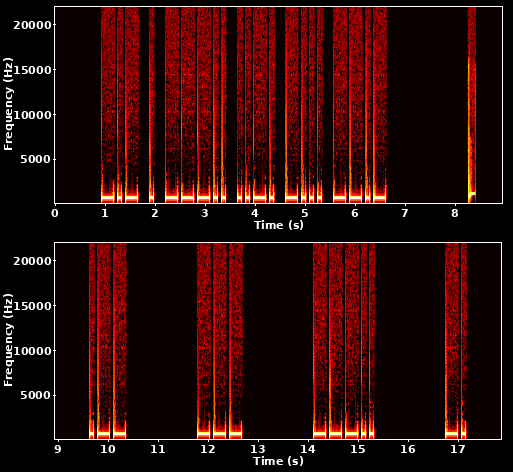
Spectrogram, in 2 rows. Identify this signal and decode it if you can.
Morse code, heard as a keyed tone, about 15 wpm, spaced as for 9 wpm, 700 Hz. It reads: KE8FBQ WO8N
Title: USA Call Signs - 6x Character Spacing - 15wpm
